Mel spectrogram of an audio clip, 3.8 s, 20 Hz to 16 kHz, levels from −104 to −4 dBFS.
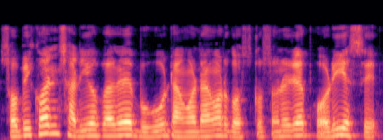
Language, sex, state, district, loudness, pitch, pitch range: Assamese, male, Assam, Kamrup Metropolitan, -17 LUFS, 150 Hz, 125-165 Hz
